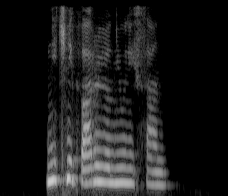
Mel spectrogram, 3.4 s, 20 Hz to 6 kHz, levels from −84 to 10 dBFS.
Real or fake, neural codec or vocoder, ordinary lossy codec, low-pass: fake; codec, 16 kHz in and 24 kHz out, 2.2 kbps, FireRedTTS-2 codec; MP3, 48 kbps; 5.4 kHz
